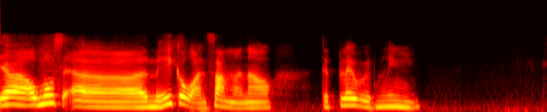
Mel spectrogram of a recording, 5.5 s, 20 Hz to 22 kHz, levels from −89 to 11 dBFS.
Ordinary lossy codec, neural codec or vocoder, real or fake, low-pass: none; codec, 16 kHz, 1 kbps, X-Codec, HuBERT features, trained on balanced general audio; fake; 7.2 kHz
